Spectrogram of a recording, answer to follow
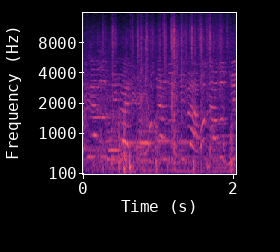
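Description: Hoofbeats of a pony cantering on a sand arena, under people talking nearby.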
